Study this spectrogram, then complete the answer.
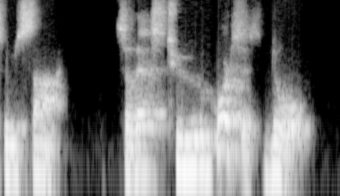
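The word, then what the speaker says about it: סוּסַיִם: just like in Greek, the diphthong, the two vowels are pronounced as one. So this is going to be susain. The A and the I sound as susain.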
